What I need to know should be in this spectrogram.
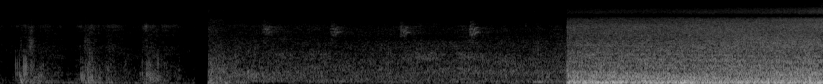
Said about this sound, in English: here we have our first view of the Havasu waterfall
